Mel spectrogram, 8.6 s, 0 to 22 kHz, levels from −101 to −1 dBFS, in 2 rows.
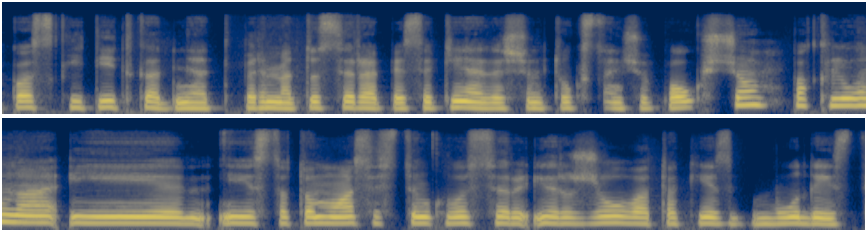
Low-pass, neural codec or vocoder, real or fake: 14.4 kHz; autoencoder, 48 kHz, 32 numbers a frame, DAC-VAE, trained on Japanese speech; fake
